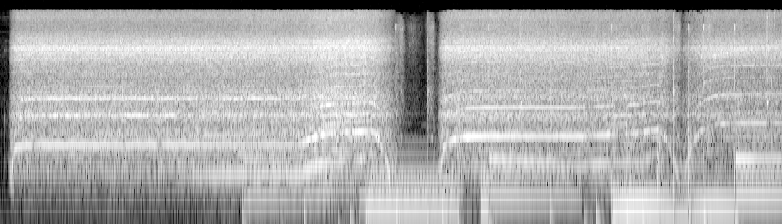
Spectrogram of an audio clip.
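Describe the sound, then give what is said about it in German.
A Stihl battery-powered chainsaw runs loud with a steady electric whine, its motor revving up and dropping back several times over the run. No one speaks. “kann ich dir auf jeden Fall die Akku-Variante empfehlen. Ich habe sie von Stihl, aber Husqvarna und andere namhafte Hersteller werden bestimmt auch vergleichbare Qualitäten haben.”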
